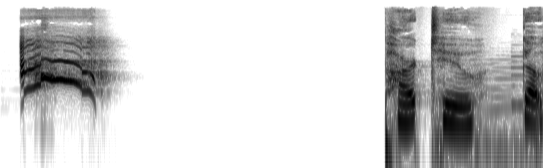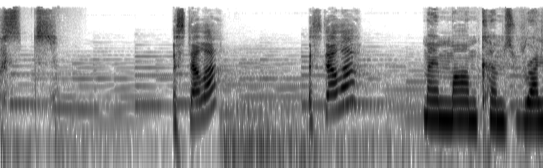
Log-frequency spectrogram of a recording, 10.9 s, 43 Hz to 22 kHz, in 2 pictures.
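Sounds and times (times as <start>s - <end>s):
person screaming in fright: 0.2s - 1.2s
speech: 4.0s - 6.1s, 7.2s - 7.8s, 8.5s - 10.8s.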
